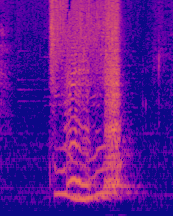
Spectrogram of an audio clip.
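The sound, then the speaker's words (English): A person makes one short, buzzing raspberry with their voice, imitating a dog fart. It lasts under a second, starts abruptly, is fairly loud, and is surrounded by quiet. “Did it just is that a fart? Fart? Yeah. It was a dog fart.”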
